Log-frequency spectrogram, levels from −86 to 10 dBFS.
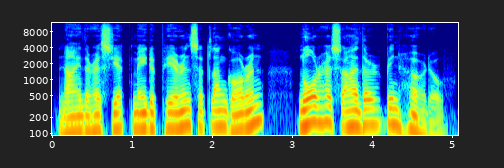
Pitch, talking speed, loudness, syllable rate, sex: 120 Hz, 155 wpm, -18 LUFS, 4.6 syllables/s, male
